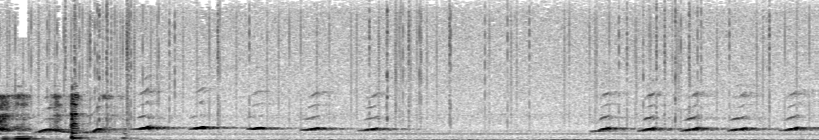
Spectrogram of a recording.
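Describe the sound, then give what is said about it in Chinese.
A chicken belonging to the speaker's household calls at home, fairly far off: two runs of about five short, high, peeping notes in a steady rhythm, separated by a pause, fairly faint over a low background hiss, with no one talking. “我的鸡，我们家的鸡正在叫。”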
